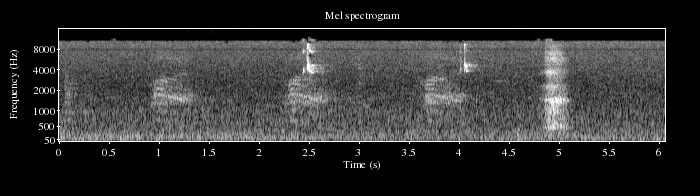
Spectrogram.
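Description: Harsh, crow-like corvid calls from a bird in the tree: four short rasping calls about a second or so apart, the last and loudest about five seconds in. Two brief high-pitched chirps come between them.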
